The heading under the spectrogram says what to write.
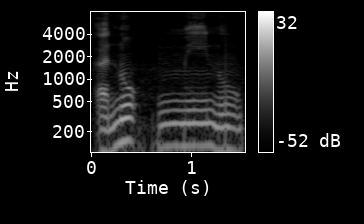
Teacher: انؤمن کو بھی کلیئر یاد رہے کہ ایک الف کی لمبائی جو ہے وہ 2 زبر کے برابر ہوتی ہے، تو اس کو آپ نے کو انو نہیں کرنا، ایک الف کے برابر لمبا نہیں کرنا، بلکہ صرف انو. اور حمزہ پہ جزم ہے تو آپ نے جھٹکے سے پڑھنا ہے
